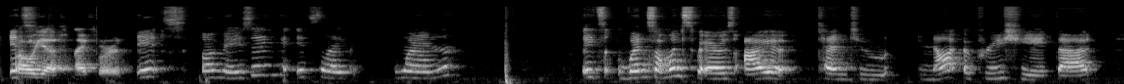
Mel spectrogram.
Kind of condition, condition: fault, poor sound quality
